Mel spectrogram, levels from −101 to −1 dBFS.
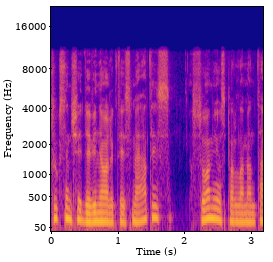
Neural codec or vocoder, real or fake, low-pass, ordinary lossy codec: vocoder, 44.1 kHz, 128 mel bands every 512 samples, BigVGAN v2; fake; 10.8 kHz; Opus, 64 kbps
